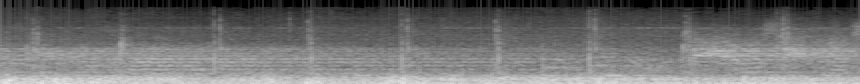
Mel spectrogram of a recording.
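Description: Motorcycle ride on a rough dirt road heard from a helmet-mounted camera: a dense low rush of wind on the microphone with engine and road noise. Faint music with a beat about twice a second runs underneath.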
